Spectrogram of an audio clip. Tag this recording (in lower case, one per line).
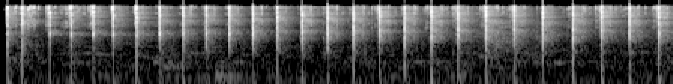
scissors
home sounds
